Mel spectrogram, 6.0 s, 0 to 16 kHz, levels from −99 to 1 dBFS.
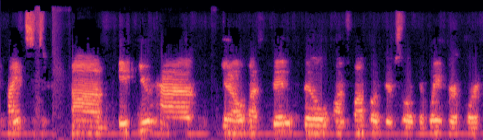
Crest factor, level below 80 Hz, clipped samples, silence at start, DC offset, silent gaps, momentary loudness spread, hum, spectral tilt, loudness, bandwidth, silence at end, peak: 14 dB; -52 dBFS; under 0.1%; 0 s; under 0.1%; none; 6 LU; none; -4.5 dB/octave; -19 LUFS; 14 kHz; 0.05 s; -6 dBFS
